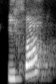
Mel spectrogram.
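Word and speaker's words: Aoife: I think I've nearly so it's IFA that's right you fantastic tag tag yeah I was like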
